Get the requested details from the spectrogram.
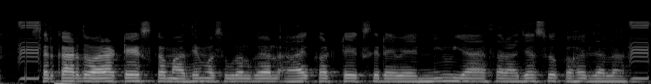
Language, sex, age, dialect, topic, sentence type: Bhojpuri, male, 18-24, Western, banking, statement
